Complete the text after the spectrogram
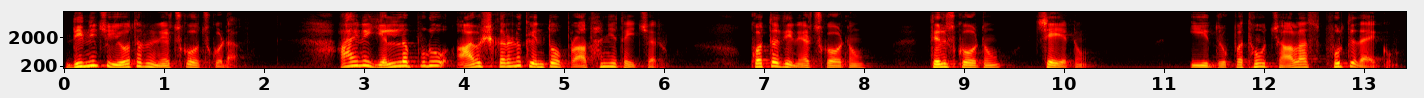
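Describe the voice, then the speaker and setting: A man reading a formal scripted speech for radio in measured, emphatic oratorical phrases. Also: a little high, sing-song.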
